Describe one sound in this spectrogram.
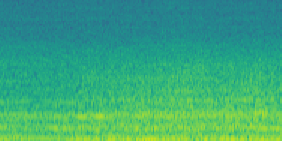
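Excavator tracks clank and grind over dirt as the machine drives off.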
